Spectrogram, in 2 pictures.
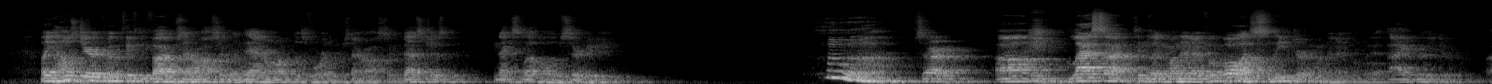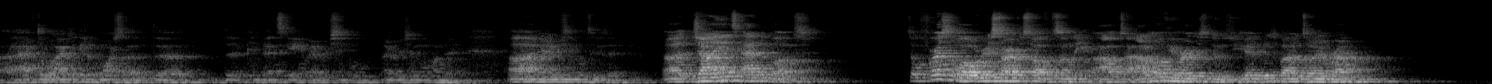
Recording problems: off-mic speech; far
room echo; noticeable; dies away in 1 s

